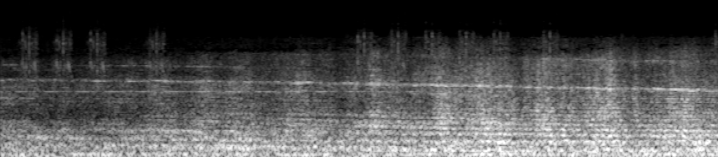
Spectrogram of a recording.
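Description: Train approaching, its wheels clicking repeatedly over rail joints, with a low rumble and a high steady whine that falls slowly in pitch as the sound grows louder.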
